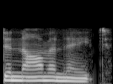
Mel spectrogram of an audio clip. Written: denominate

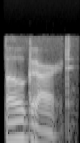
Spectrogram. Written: Bogart

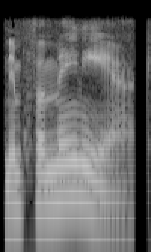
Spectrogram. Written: nymphomaniac

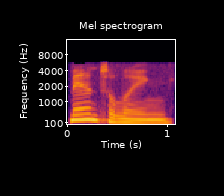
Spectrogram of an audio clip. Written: mantling

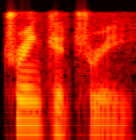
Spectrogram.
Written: trinketry

